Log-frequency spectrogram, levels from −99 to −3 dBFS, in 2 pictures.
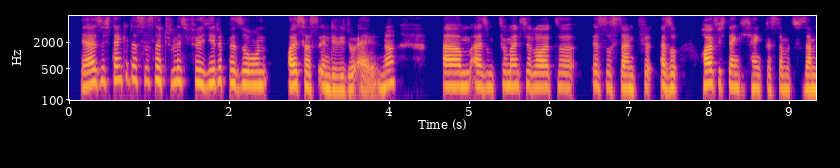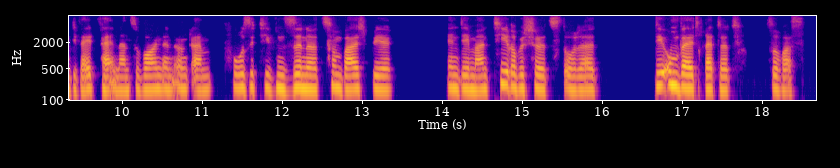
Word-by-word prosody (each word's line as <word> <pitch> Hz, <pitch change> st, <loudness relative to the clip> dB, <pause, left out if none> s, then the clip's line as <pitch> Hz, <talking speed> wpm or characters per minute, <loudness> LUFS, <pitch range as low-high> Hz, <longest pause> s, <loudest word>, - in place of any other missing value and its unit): Ja, 205 Hz, +2 st, +4 dB
also 245 Hz, +3 st, +3 dB
ich 260 Hz, -, -9 dB
denke, 285 Hz, +2 st, 0 dB
das 285 Hz, -2 st, -5 dB
ist 265 Hz, -1 st, -10 dB
natürlich 260 Hz, -2 st, -1 dB
für 245 Hz, -, -1 dB
jede 240 Hz, +4 st, +1 dB
Person 220 Hz, -3 st, +1 dB, 0.3 s
äußerst 210 Hz, -2 st, +4 dB
individuell, 175 Hz, +2 st, -2 dB
ne? 220 Hz, +5 st, 0 dB, 0.6 s
Ähm, 205 Hz, 0 st, +6 dB
also, 195 Hz, -2 st, 0 dB
für 215 Hz, -, -5 dB
manche 205 Hz, +1 st, -1 dB
Leute 195 Hz, -1 st, 0 dB, 0.2 s
ist 205 Hz, -1 st, -6 dB
es 195 Hz, -3 st, -8 dB
dann 185 Hz, -2 st, +1 dB
für 200 Hz, -, -8 dB
also 195 Hz, -3 st, +1 dB, 0.3 s
häufig 220 Hz, 0 st, +6 dB
denke 200 Hz, -3 st, -1 dB
ich, 170 Hz, -, -19 dB
hängt 185 Hz, -1 st, -4 dB
das 180 Hz, -, -10 dB
damit 180 Hz, -3 st, -5 dB
zusammen, 180 Hz, 0 st, -1 dB
die 170 Hz, -, -10 dB
Welt 175 Hz, +2 st, 0 dB
verändern 165 Hz, 0 st, 0 dB
zu 175 Hz, -1 st, -10 dB
wollen 175 Hz, 0 st, +1 dB
in 175 Hz, -1 st, -3 dB
irgendeinem 170 Hz, -1 st, -2 dB, 0.2 s
positiven 185 Hz, -1 st, -2 dB
Sinne. 180 Hz, +1 st, +3 dB
Zum 185 Hz, +2 st, -3 dB
Beispiel, 175 Hz, -1 st, +1 dB, 0.7 s
indem 180 Hz, -1 st, 0 dB
man 170 Hz, 0 st, +1 dB
Tiere 215 Hz, -4 st, +1 dB
beschützt 175 Hz, -2 st, -3 dB
oder 170 Hz, 0 st, -1 dB, 0.8 s
die 205 Hz, 0 st, +5 dB
Umwelt 195 Hz, -5 st, +6 dB
rettet, 165 Hz, -2 st, -1 dB, 0.3 s
so 175 Hz, -2 st, -3 dB
was. 160 Hz, -2 st, -6 dB
190 Hz, 165 wpm, -24 LUFS, 175-210 Hz, 0.8 s, Ähm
